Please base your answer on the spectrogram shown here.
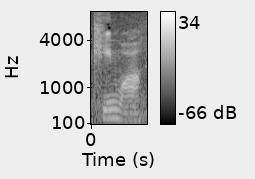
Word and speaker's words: quinoa: Number 20 is the ancient grain of quinoa. Quinoa, well, we used to call it quinoa before we learned how to say it appropriately.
